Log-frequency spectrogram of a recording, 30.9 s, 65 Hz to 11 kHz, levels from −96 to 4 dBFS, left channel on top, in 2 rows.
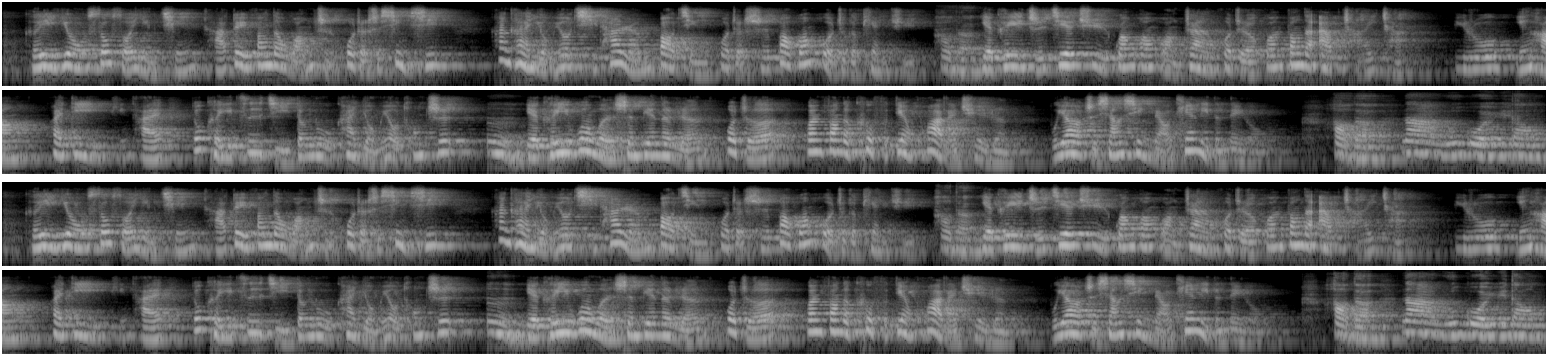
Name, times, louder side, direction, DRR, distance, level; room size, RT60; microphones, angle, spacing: voice 1, 0.3-4.4 4.9-9.1 9.8-14.1 14.5-15.7 15.9-19.9 20.7-23.2 23.5-25.5 25.9-28.1, left 1 dB, 5° left, 4 dB, 2.5 m, -33 dB
voice 2, 9.3-9.8 20.3-20.6 28.4-30.8, right 2 dB, 65° right, 7 dB, 5.5 m, -35 dB
28.5 x 24.5 x 7.5 m, 1.1 s
head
